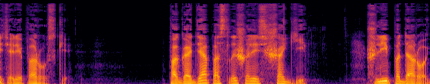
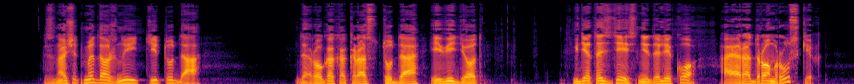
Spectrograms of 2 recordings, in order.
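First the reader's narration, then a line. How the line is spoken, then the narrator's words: Heavy accent. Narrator (Russian): Это было произнесено с сильным акцентом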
